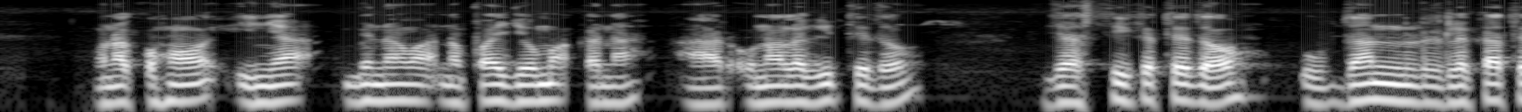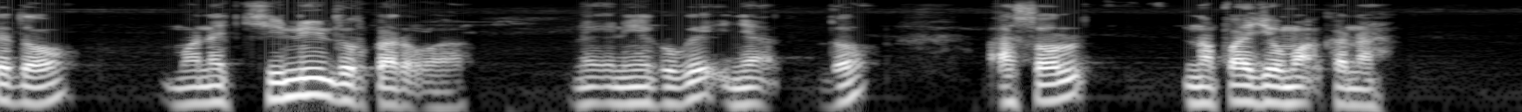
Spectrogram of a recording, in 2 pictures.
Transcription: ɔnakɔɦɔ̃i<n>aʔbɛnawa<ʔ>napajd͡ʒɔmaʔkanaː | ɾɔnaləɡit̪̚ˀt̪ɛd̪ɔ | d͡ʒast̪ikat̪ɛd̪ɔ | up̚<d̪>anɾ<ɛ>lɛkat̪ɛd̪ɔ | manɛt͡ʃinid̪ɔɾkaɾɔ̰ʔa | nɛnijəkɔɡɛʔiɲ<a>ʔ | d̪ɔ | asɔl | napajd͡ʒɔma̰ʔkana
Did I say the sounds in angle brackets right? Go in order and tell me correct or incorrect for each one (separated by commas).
incorrect, correct, correct, correct, correct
